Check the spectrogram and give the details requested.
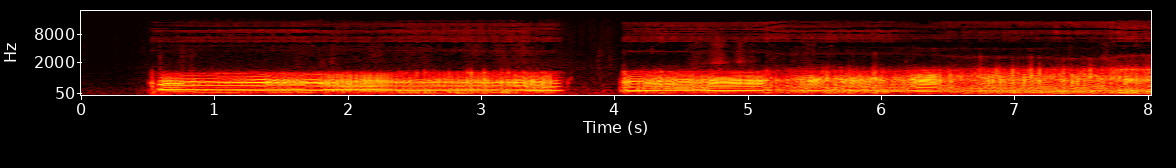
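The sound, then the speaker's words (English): A voice does a loud imitation of a cat's purr: a rough, rumbling drone held for about three seconds, a brief pause, then another wavering stretch of purring. “And I did this purr for it.”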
